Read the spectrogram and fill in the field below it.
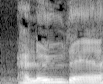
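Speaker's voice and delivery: badly attempted Scottish accent. Imagining the Loch Ness monster saying hi to visitors, bad Nessie Scottish accent. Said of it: "I can't do a Scottish accent".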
